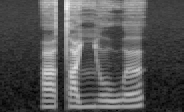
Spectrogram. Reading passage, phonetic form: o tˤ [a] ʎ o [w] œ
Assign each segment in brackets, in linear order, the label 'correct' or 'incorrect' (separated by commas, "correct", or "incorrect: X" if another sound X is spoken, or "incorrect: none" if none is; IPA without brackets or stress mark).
correct, correct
